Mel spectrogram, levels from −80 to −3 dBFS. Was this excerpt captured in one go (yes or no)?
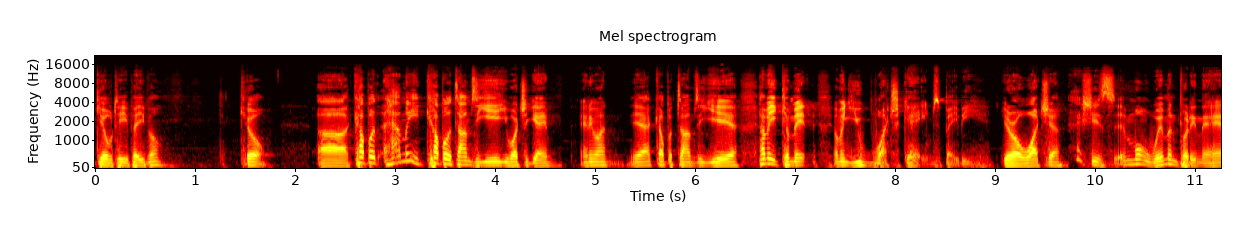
no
